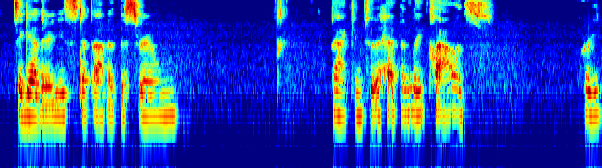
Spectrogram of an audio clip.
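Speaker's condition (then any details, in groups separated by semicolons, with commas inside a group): No condition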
